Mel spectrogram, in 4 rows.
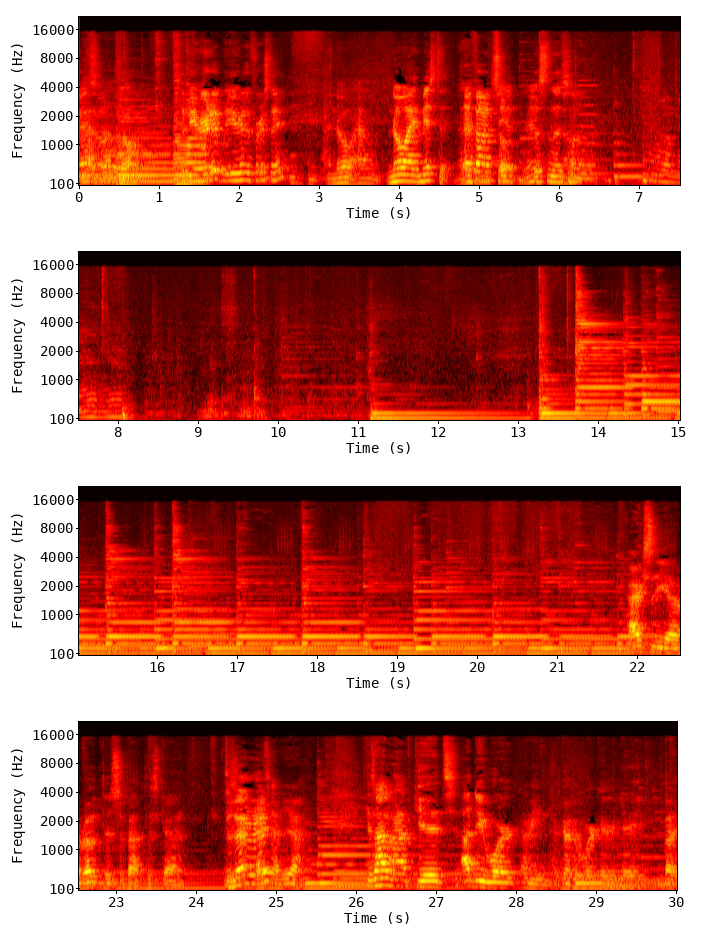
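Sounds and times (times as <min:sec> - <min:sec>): faint guitar plucks: 0:00.0 - 0:01.7, 0:05.4 - 0:08.2, 0:10.2 - 0:27.2, 0:28.5 - 0:30.0
acoustic guitar chord strumming: 0:00.0 - 0:01.9, 0:05.3 - 0:08.1, 0:09.9 - 0:30.0.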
